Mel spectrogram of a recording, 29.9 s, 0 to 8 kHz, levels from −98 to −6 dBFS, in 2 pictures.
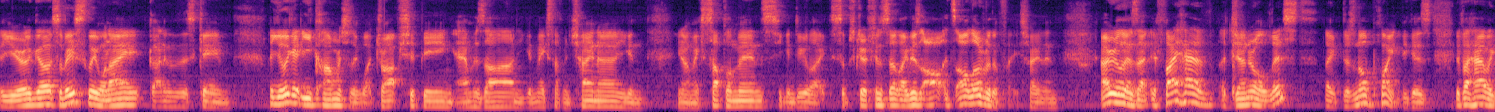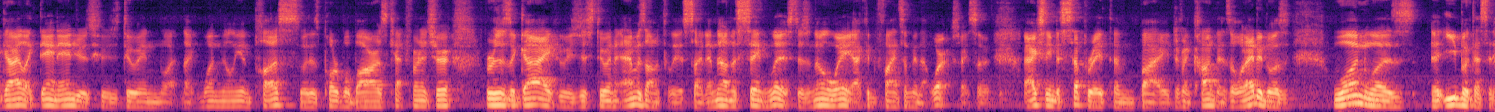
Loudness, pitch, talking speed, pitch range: -20 LUFS, 105 Hz, 265 wpm, 95-125 Hz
